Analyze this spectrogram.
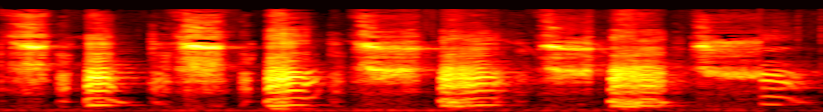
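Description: A donkey gives a harsh, honking bray in quick rhythmic bursts, wheezy intakes alternating with loud blasts.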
